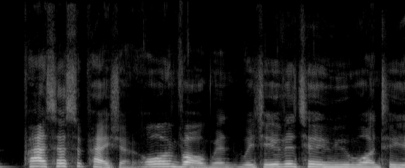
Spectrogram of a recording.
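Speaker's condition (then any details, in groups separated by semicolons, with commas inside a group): Motor neuron disease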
